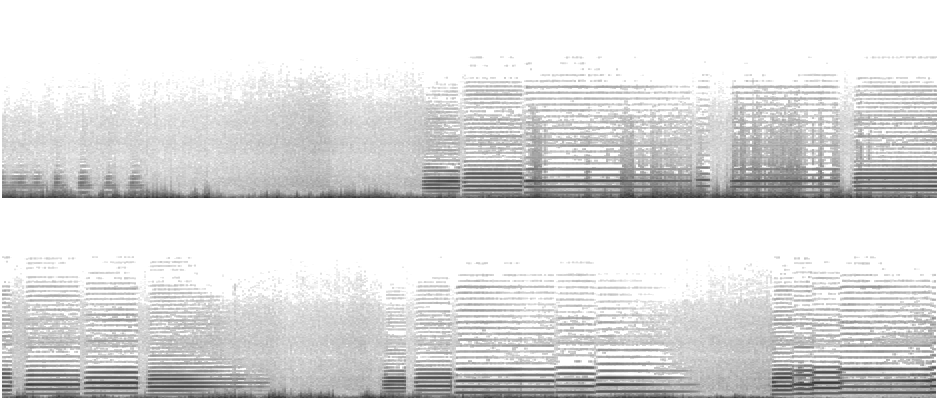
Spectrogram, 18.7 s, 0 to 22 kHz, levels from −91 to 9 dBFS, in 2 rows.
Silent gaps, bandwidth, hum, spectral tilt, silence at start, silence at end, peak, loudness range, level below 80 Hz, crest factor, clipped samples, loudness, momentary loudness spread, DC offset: none; 13.5 kHz; none; -6 dB/octave; 0 s; 0 s; -6 dBFS; 4 LU; -26 dBFS; 14 dB; under 0.1%; -19 LUFS; 10 LU; under 0.1%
